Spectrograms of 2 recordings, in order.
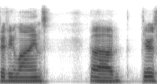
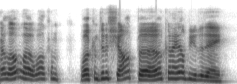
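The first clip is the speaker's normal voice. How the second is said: high, loud sea lion shopkeeper voice; 6 semitones higher, 5 dB louder than usual. Voicing the shop's sea lion merfolk shopkeeper greeting a customer: voicing a sea lion merfolk shopkeeper. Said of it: "he's like".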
